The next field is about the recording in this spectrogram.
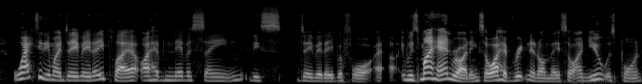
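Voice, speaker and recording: Talking very fast, a woman with an Australian accent uses a medium pitch and lively intonation. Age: 30s. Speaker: comedian. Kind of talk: casual chat. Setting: studio. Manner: animated.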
